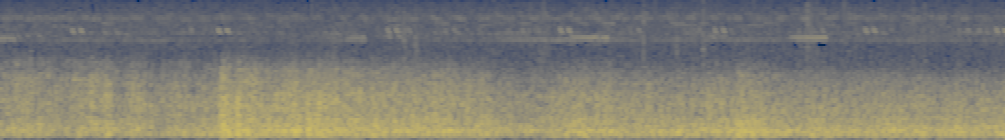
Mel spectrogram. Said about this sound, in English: I hope that thunder's coming through on the shot. Just starting to get a little rain on me, in fact, too.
